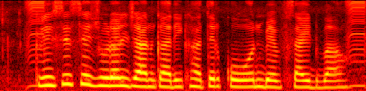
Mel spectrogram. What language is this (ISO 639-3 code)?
bho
